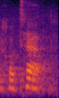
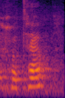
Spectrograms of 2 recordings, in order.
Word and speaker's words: Hotep: So the Ho has to be pronounced in such a way that the energy is coming up from here and contacting all of the meridians which activate and stimulate the heart.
